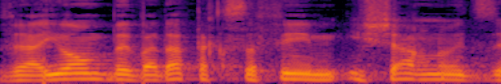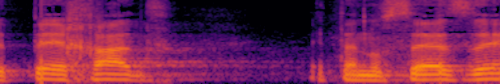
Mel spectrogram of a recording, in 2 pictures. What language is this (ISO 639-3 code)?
heb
